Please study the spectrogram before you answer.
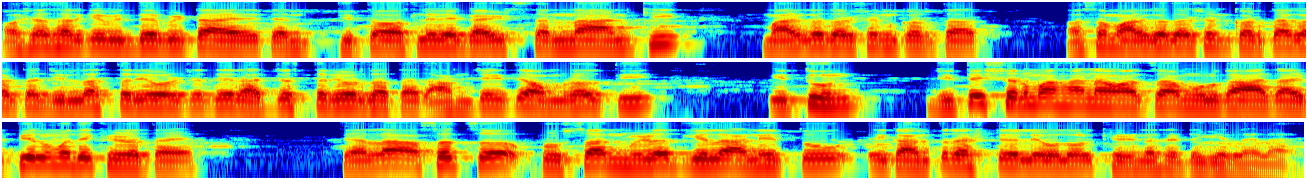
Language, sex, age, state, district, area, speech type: Marathi, female, 18-30, Maharashtra, Amravati, rural, spontaneous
